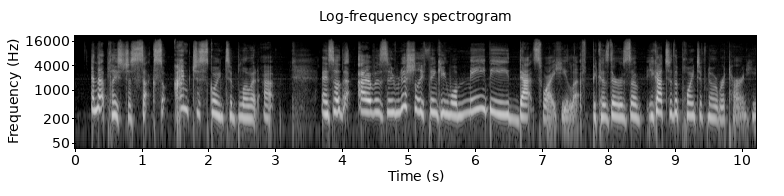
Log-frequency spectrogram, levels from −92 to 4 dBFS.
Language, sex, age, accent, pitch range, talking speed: English, female, 40-59, American, 225-285 Hz, 225 wpm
